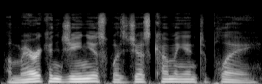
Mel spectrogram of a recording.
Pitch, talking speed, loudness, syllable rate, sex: 110 Hz, 160 wpm, -15 LUFS, 5.1 syllables/s, male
